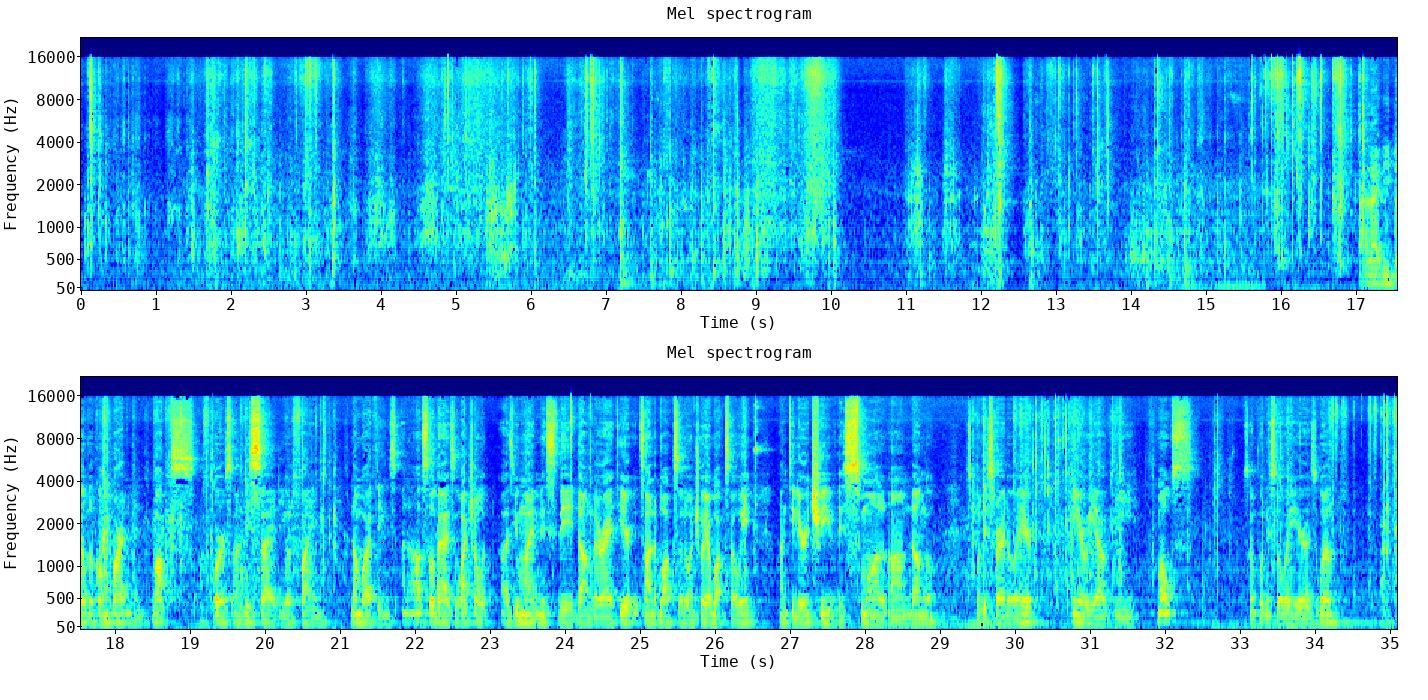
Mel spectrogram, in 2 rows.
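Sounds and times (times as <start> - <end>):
cardboard box scraping and rustling: 1.2 - 6.9, 7.7 - 10.2.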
